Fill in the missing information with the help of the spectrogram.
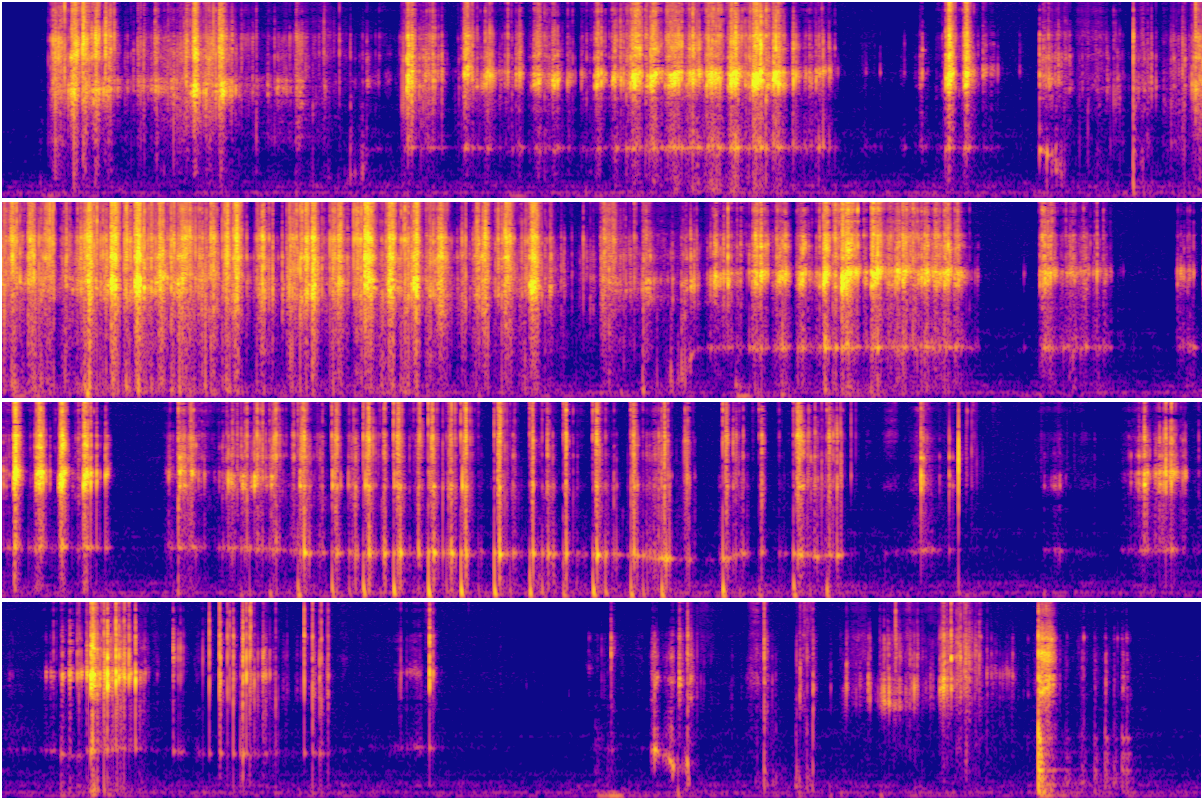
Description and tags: Pill Bottle & Pills
Pill bottle opened, pills emptied, put back inside, and bottle closed.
